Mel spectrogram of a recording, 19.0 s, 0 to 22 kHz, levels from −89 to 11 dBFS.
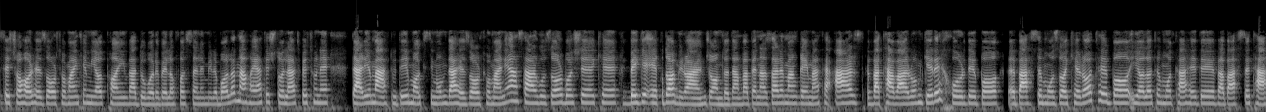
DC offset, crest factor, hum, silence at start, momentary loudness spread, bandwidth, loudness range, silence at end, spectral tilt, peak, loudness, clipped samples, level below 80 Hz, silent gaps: under 0.1%; 20 dB; none; 0.05 s; 9 LU; 8.4 kHz; 4 LU; 0 s; -3.5 dB/octave; 0 dBFS; -19 LUFS; under 0.1%; -52 dBFS; none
